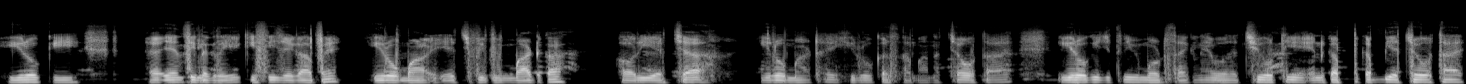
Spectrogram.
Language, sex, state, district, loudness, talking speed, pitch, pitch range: Hindi, male, Uttar Pradesh, Budaun, -18 LUFS, 165 wpm, 105 Hz, 100-110 Hz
